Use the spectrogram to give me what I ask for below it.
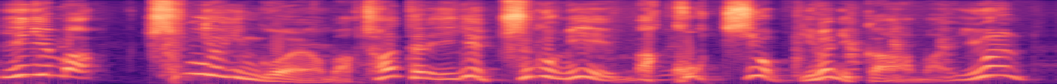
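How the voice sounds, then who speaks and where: A woman's voice: wildly swooping pitch, brisk, dark tone. A woman pastor preaching a sermon in a church, telling a personal testimony with emotion and acting out the lines she quotes. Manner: emotional storytelling, swinging pitch, acting out quotes.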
